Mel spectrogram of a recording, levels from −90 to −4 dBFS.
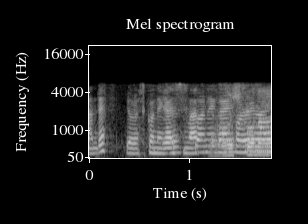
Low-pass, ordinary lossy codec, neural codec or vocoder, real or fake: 5.4 kHz; Opus, 32 kbps; none; real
